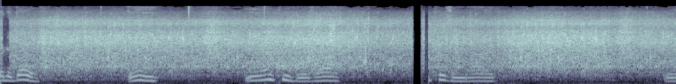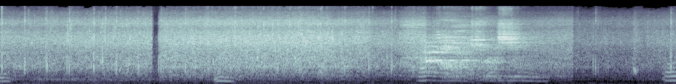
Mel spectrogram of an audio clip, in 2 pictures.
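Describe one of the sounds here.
Water rushes steadily through a tunnel.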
